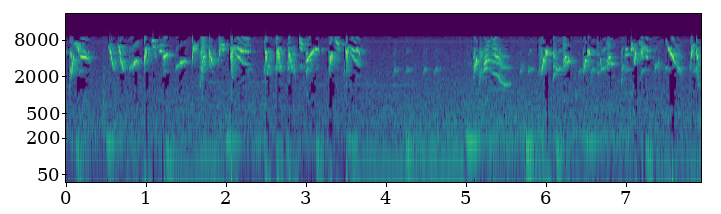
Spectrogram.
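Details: Champion European goldfinch singing a fast twittering song of sharp, buzzy, up-and-down notes in dense bursts, with a short pause in the middle before the chatter resumes; a low hum runs underneath.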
